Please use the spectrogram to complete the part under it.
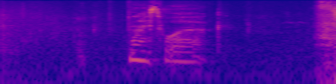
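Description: A woman speaks briefly and warmly.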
